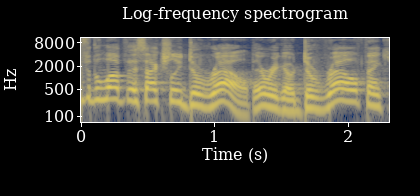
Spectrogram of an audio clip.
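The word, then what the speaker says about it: Darrell: Okay, Daryl, thank you so much for the $30 over on PayPal, my man. Appreciate you for the love. That's actually Derell.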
